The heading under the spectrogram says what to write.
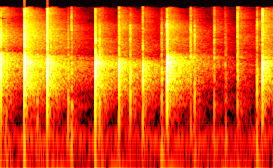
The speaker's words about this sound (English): I don't have an applause sound effect, so I'm just going to do this.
